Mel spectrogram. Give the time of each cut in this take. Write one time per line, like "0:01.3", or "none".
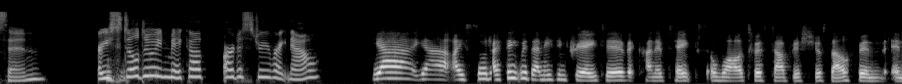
0:04.9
